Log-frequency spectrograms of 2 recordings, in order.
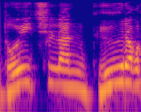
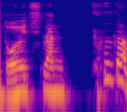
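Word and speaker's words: Deutschland: 참고로 독일어 끝에 나오는 d는 단어 끝에 있는 d는 발음이 t로 되죠. t. 그래서 요거 아실 거예요. 독일을 뭐라고 쓰죠? 도이칠란트라고 그러죠. 자, 도이칠란드라고 쓰는 경우 있어요. 아닙니다. 요거 뒤에 맨 끝에 나오는 D는 T 발음이 되기 때문에 도이칠란트가 맞아요.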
